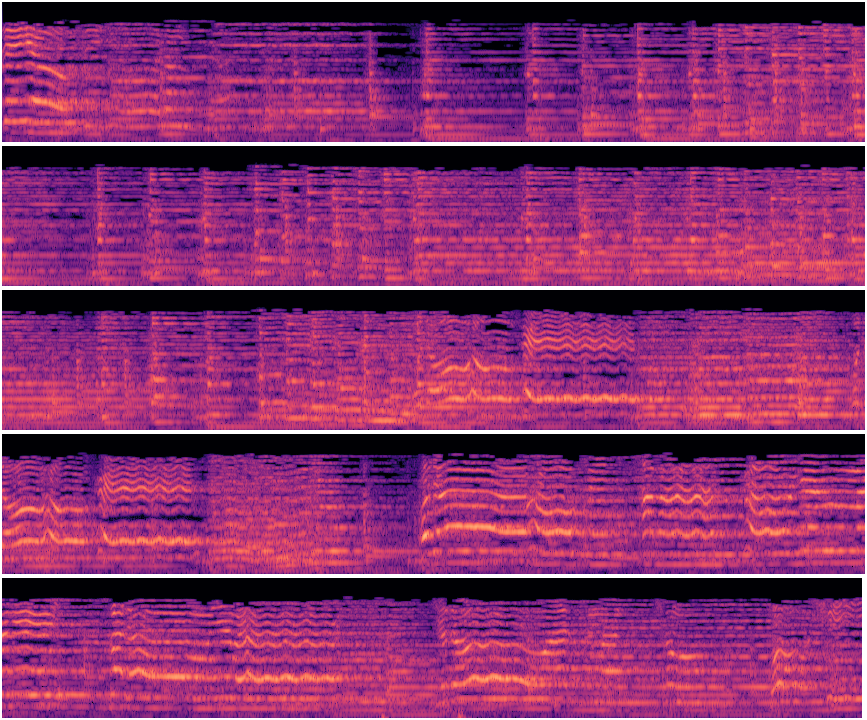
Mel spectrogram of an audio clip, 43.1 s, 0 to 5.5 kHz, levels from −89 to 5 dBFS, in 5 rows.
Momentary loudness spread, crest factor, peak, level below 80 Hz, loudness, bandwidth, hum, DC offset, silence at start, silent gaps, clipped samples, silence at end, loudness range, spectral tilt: 12 LU; 18 dB; -4 dBFS; -50 dBFS; -22 LUFS; 4 kHz; none; under 0.1%; 0 s; none; under 0.1%; 0 s; 10 LU; -8.5 dB/octave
